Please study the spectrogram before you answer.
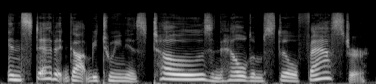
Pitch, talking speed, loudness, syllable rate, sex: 195 Hz, 175 wpm, -16 LUFS, 3.9 syllables/s, female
